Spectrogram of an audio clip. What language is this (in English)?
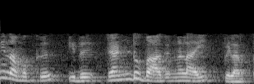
Malayalam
